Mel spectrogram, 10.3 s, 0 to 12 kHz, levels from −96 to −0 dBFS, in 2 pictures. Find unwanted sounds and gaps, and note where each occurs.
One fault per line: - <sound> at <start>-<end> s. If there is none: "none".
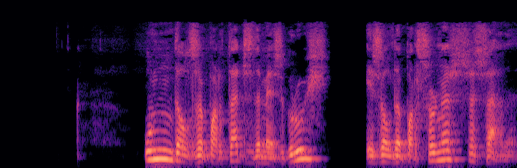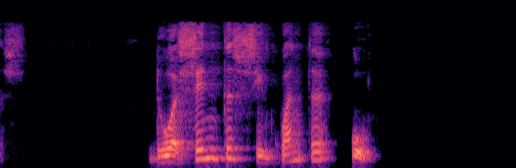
none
